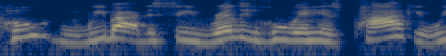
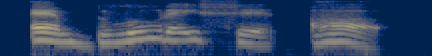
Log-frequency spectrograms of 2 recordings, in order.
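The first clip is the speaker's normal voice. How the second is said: plain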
